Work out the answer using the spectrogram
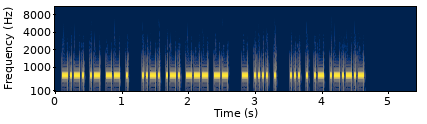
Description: Morse code, heard as a keyed tone, about 40 wpm, 700 Hz. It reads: CAME FROM THE SEA.
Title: Sentences from Top 1400 Words 40wpm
